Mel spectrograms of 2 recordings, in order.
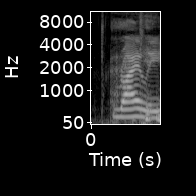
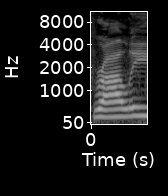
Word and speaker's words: Raleigh: First up in the American League, Kar Cowari Riley Riley. I can't say his name. It's Kale. Yeah. Cow. Oh my god. Like Raleigh.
